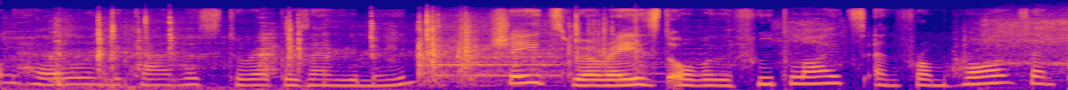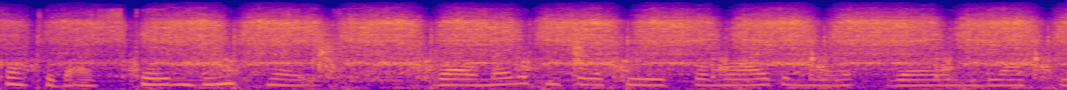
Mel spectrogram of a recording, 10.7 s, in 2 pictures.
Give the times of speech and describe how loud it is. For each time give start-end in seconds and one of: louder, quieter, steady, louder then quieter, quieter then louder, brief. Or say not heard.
0.0-10.6 louder then quieter.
